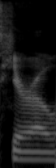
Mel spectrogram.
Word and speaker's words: gyro: Like some places you might hear it referred to as hero, like which is spelled gyro, Mm. gyro.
